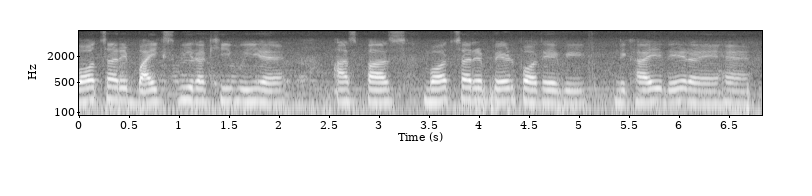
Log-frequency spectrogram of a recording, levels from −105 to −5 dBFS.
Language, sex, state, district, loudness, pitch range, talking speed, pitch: Hindi, male, Uttar Pradesh, Gorakhpur, -16 LUFS, 160-175 Hz, 150 wpm, 165 Hz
